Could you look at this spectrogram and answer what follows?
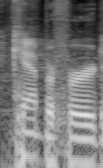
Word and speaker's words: Campbellford: I worked in Peterborough for a while, so there are some legendary stories about Campbellford, or Camberford, if you pronounce it like a local, I think.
